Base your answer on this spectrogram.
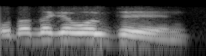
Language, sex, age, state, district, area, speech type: Bengali, male, 30-45, West Bengal, Darjeeling, rural, conversation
